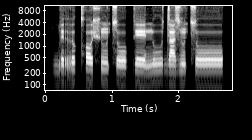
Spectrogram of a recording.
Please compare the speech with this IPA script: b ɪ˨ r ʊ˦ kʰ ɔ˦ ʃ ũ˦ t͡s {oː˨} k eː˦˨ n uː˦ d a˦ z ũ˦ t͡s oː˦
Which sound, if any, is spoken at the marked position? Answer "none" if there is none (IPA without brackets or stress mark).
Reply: oː˨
